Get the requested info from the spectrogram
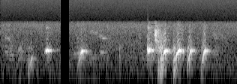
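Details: Shih-Poo dog dreaming while sleeping, making soft high squeaky whimpers. Scattered faint peeps come first, then a quick run of five sharper yips near the end, in a quiet room.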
